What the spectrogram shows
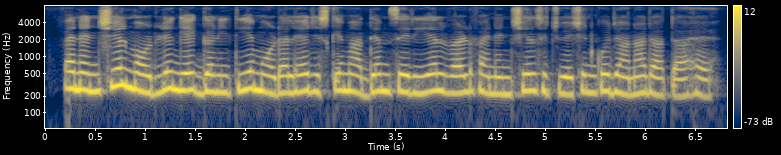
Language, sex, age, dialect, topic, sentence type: Hindi, female, 46-50, Hindustani Malvi Khadi Boli, banking, statement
